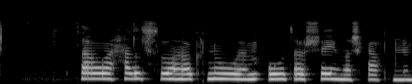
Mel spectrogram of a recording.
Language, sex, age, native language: Icelandic, female, 15, Icelandic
